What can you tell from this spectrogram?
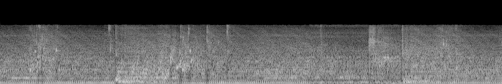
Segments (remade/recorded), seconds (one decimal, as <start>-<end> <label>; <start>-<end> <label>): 0.0-3.1 recorded; 3.1-4.1 remade; 4.1-5.0 recorded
